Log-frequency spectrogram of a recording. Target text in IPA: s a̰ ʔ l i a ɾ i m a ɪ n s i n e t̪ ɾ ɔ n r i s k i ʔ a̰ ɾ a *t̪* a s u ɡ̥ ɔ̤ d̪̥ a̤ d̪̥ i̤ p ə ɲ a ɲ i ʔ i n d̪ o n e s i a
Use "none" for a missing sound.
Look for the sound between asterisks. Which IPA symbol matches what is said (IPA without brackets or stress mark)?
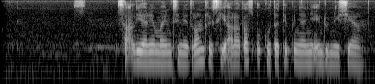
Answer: t̪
